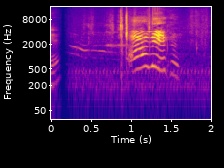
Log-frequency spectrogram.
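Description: A child's voice: one drawn-out, high-pitched call about a second in that rises and then falls, over the steady hum of a car.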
